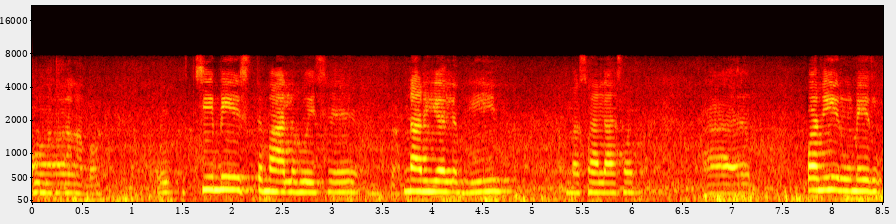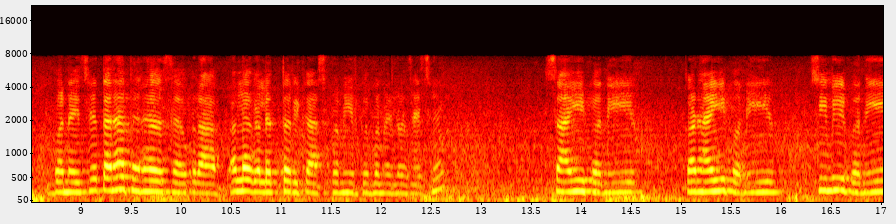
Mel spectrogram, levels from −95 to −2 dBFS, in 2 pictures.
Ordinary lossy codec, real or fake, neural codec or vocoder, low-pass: none; fake; codec, 16 kHz, 4 kbps, X-Codec, HuBERT features, trained on general audio; none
